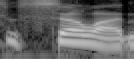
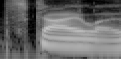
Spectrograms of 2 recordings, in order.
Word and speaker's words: Scylla: So the particular pronunciation that you prefer, though, is Scylla, not Skyla.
